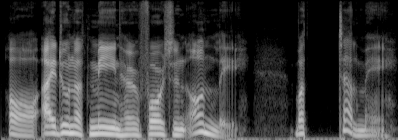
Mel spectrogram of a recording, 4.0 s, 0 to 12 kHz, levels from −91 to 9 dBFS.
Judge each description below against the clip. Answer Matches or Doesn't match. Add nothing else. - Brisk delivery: Doesn't match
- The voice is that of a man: Matches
